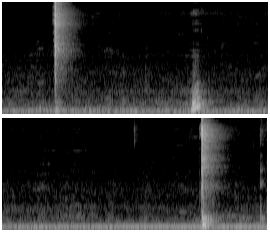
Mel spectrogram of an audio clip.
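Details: Failing household wall dimmer switch, before replacement: sharp irregular clicks and snaps over a low steady hum as the dimmer is lowered and raised, as if arcing; dimmer switch clicking.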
